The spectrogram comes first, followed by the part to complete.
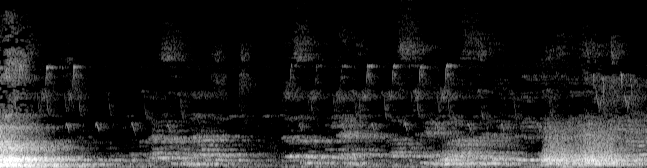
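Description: Chalk writing on a blackboard: faint scratching strokes as words are written, after a spoken word fades out in the first second.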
